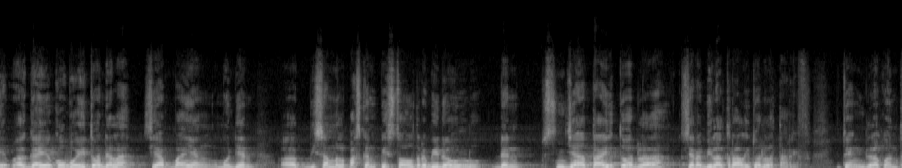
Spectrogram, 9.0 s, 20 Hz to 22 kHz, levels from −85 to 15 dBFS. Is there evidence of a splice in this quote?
yes; 1 cut; at 6.8 s

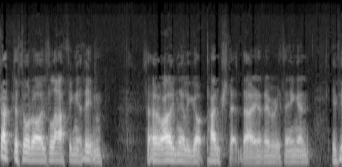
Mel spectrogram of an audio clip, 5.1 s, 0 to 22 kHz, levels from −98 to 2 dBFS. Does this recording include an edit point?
no; 0 cuts

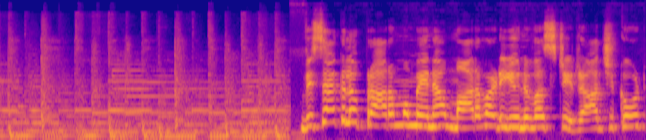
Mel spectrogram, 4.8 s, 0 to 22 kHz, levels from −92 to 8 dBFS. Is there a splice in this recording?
yes; 1 cut; at 2.1 s

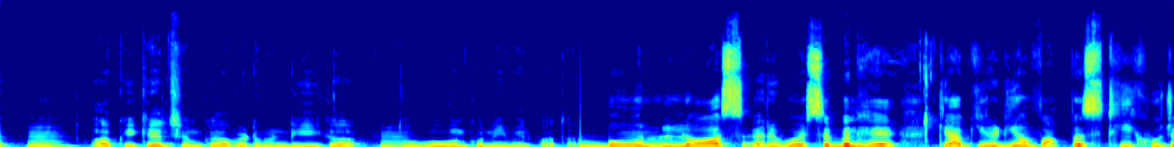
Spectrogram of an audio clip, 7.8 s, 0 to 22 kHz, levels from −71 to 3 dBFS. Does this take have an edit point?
yes; 1 cut; at 3.9 s

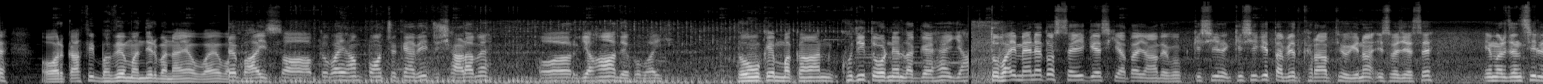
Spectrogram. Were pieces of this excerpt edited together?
yes; 2 cuts; at 2.3 s, 9.6 s

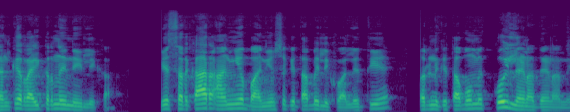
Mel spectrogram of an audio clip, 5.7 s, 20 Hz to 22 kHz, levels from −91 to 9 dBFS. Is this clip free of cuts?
yes; 0 cuts

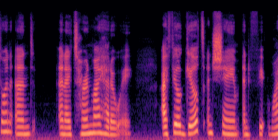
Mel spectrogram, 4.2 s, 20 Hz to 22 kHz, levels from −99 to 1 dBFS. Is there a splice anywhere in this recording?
no; 0 cuts

